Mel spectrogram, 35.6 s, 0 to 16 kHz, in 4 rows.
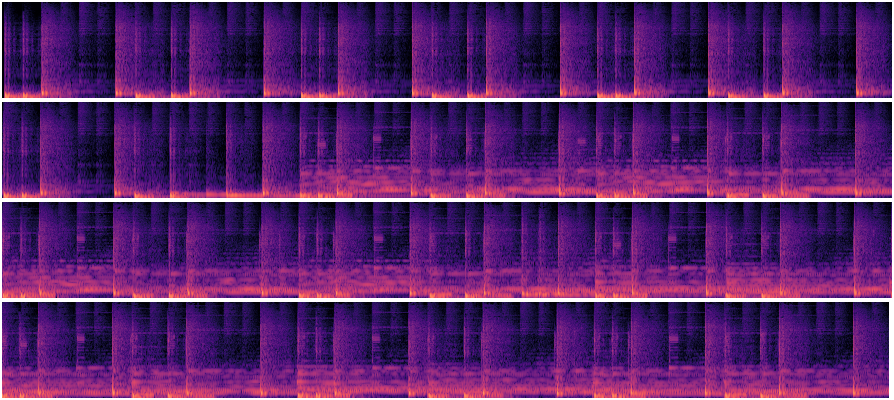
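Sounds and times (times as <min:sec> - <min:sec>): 
drums with gated plate reverb from a vintage digital effects unit: 0:00.0 - 0:35.5.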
